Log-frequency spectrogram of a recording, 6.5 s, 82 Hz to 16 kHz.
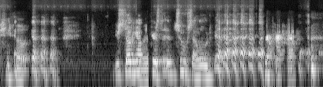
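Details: Man of about 57 with Broca's aphasia from a stroke on March 22, 2011 at age 46, more than 8 years post-stroke; also a heart transplant recipient.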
